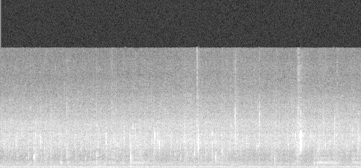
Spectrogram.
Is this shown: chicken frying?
yes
